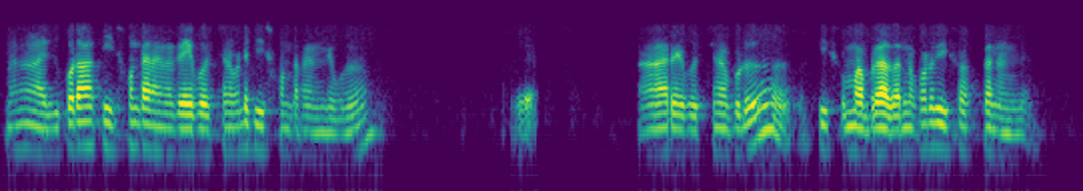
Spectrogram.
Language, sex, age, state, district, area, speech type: Telugu, male, 18-30, Andhra Pradesh, Kakinada, rural, conversation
